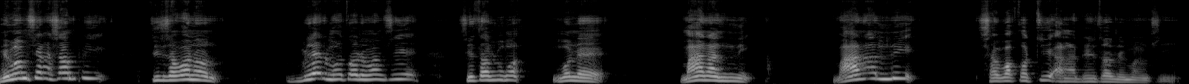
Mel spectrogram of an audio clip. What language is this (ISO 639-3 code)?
tqp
